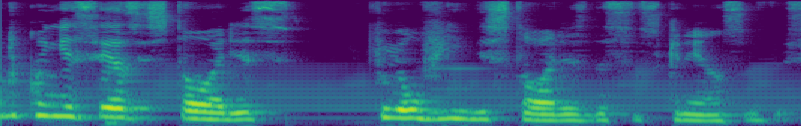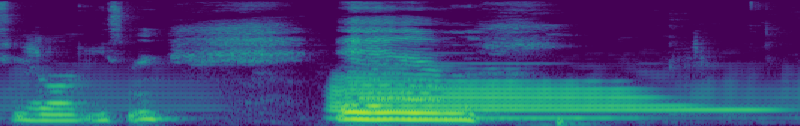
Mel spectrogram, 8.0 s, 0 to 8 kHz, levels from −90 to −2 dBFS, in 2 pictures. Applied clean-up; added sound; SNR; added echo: classical method log-MMSE.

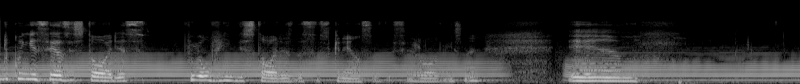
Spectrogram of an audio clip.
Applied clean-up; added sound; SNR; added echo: none; Brass instrument; 5 dB; none.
